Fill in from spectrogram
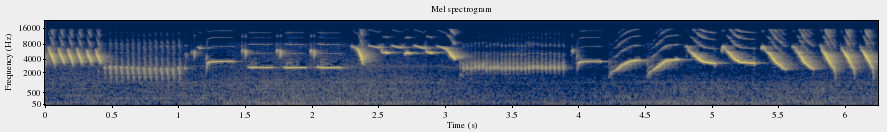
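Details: Belgian canary singing a varied, high song: rapid pulsed notes, a steady buzzy roll, clear whistled notes repeated in a row, then a series of fast descending sweeping notes.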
